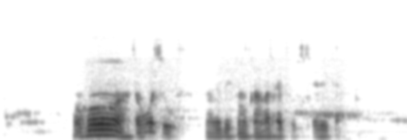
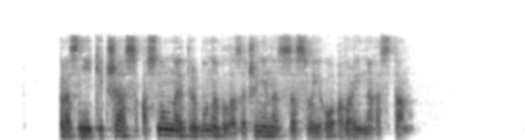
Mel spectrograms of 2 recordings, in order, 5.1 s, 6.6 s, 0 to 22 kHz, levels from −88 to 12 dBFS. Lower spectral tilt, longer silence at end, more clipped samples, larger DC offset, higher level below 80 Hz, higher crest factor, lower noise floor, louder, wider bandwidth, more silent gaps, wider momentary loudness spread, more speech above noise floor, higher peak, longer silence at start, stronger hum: first, -11.5 dB/octave vs -5 dB/octave; second, 0.85 s vs 1.45 s; neither; neither; second, -62 dBFS vs -54 dBFS; about the same, 18 dB vs 16 dB; second, -67 dBFS vs -78 dBFS; about the same, -17 LUFS vs -15 LUFS; second, 5.8 kHz vs 8 kHz; neither; first, 22 LU vs 10 LU; second, 50 dB vs 63 dB; about the same, 0 dBFS vs 0 dBFS; first, 0.9 s vs 0.75 s; neither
